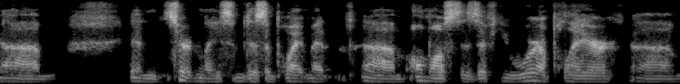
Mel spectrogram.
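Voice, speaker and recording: With a plain, everyday voice, a man talks at a moderate tempo. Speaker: college football head coach. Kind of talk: interview answer.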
